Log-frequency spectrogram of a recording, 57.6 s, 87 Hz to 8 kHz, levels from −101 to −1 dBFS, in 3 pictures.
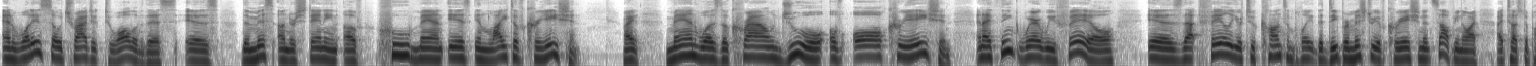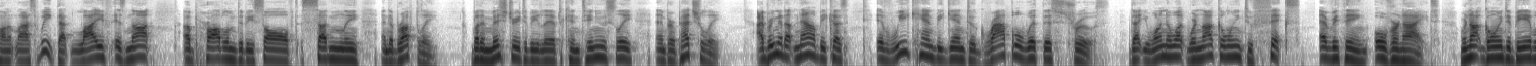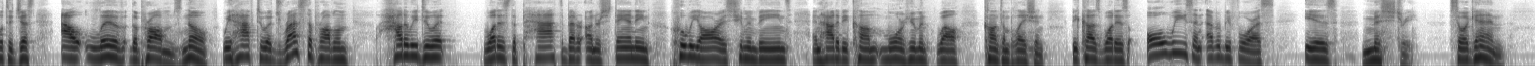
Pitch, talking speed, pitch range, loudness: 145 Hz, 165 wpm, 135-160 Hz, -22 LUFS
